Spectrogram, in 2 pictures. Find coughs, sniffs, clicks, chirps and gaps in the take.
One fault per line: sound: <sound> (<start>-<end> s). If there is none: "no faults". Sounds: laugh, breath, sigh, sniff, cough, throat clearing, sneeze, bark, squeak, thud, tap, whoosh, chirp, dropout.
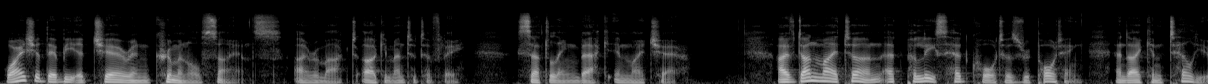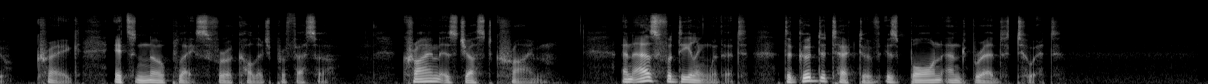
no faults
